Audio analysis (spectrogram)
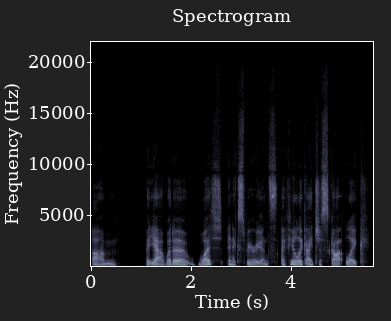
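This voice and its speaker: Woman with a low-pitched voice, casually reviewing music. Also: steady tone, slow pace, no echo, clean studio sound. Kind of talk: casual album reaction commentary, some reading aloud.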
